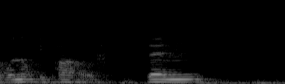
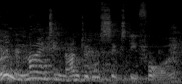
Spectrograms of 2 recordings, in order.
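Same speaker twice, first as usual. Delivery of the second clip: higher, laughing imitation of an old-timer; mock old Victorian; 8 semitones higher, 4 dB louder than usual. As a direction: play a stuffy Victorian granddad for a joke, half-laughing. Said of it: "I feel like I'm Victorian".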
